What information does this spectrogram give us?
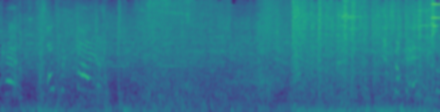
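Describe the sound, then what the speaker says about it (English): The Aegis cannon fires in the NIKKE mobile shooter game, a barrage of sharp crashing impacts and rapid gunfire-like blasts that grows heavier toward the end, with a character voice over the battle. "Aegis cannon, full steam ahead! Open fire!"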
